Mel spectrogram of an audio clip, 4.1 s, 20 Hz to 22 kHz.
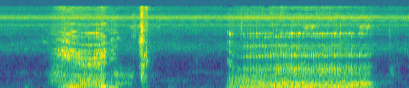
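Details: Two low, harsh grunts from a 100 kg female pig: a short one followed, after a brief click and a pause, by a longer, steady rasping grunt of about a second and a half.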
